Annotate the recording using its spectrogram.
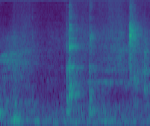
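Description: Small plastic wireless-mic parts and their packaging being handled: light rustling with two short clicks, one about a second in and one near the end.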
